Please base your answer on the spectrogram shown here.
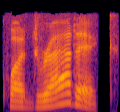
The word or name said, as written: quadratic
